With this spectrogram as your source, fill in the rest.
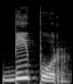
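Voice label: "бипур", Komi, female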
